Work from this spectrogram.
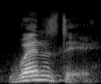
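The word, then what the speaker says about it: Wednesday: Silent D, যেখানে আমরা ডিটা আনপ্রোনাউন্স থাকে, যেমনটা sandwich, not sandwich, sandwich. ওয়েনসডে, adjacent, adjective.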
